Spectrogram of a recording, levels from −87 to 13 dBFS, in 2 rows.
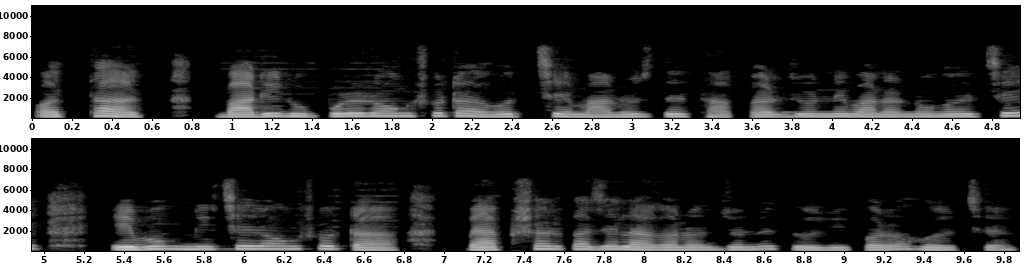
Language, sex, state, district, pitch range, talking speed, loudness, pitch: Bengali, female, West Bengal, North 24 Parganas, 200-240 Hz, 120 wpm, -22 LUFS, 215 Hz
